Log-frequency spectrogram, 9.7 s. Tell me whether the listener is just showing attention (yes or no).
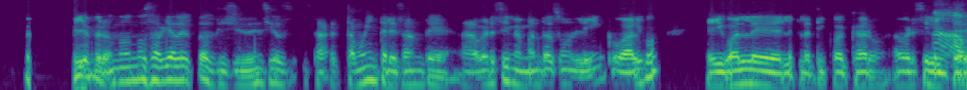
no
